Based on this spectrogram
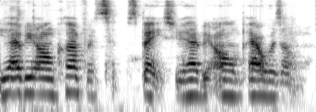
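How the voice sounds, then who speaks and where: A woman speaks at a fairly low pitch. Her voice has vocal fry. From Louisville, Kentucky. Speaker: fitness instructor. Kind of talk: casual chat with live stream viewers. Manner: relaxed, conversational.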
